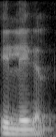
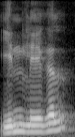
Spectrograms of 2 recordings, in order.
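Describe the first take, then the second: First: It starts with an 'il' sound before 'legal'. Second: It starts with an 'in' sound before 'legal'. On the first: The speaker calls it right. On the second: The speaker calls it wrong.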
